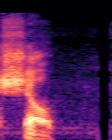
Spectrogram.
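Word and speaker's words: Shull: Sorry, I mispronounced his name. It's Rhett Schill.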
